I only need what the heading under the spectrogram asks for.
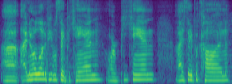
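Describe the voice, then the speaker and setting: Higher-voiced Southern US man, chatting casually. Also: steady tone, fairly bright tone. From Southern United States. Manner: repeats single words slowly to demonstrate pronunciation, rambling. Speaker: vlogger answering an accent challenge. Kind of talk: casual, unscripted chat to a phone camera. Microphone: handheld phone at arm's length.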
